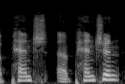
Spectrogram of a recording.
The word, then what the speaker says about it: penchant: So Adam Kokesh is clearly, according to the government's profile, probably a deranged psychotic domestic terrorist with loaded weapons, a penchant, is that how you say it, for violence? – Penchant. – A penchant? Yeah. – Penchant. – A penchant. – Was that French? – Yes, it is.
